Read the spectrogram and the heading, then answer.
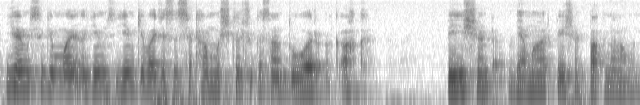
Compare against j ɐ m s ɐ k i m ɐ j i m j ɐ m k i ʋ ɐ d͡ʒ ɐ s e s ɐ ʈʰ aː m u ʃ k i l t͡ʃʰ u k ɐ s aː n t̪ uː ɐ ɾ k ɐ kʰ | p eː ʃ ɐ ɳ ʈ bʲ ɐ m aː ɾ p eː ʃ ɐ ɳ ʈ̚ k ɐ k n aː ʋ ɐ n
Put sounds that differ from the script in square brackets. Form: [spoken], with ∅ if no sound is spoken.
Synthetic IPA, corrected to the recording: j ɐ m s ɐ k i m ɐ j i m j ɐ m k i ʋ ɐ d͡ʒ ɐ s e s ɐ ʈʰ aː m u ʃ k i l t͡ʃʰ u k ɐ s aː n t̪ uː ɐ ɾ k ɐ kʰ | p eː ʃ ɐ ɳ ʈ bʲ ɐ m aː ɾ p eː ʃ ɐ ɳ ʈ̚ [p] ɐ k n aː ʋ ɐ n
